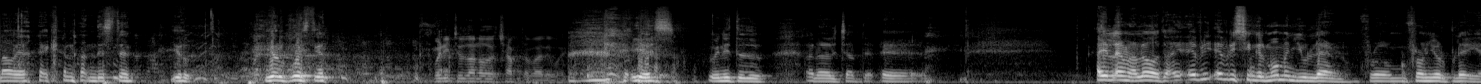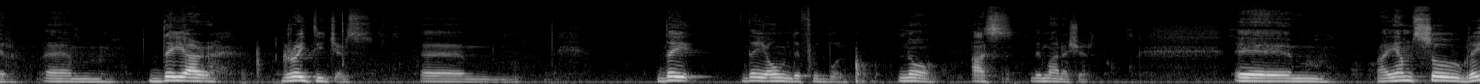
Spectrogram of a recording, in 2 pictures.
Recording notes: POST MATCH PRESS CONFERENCE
